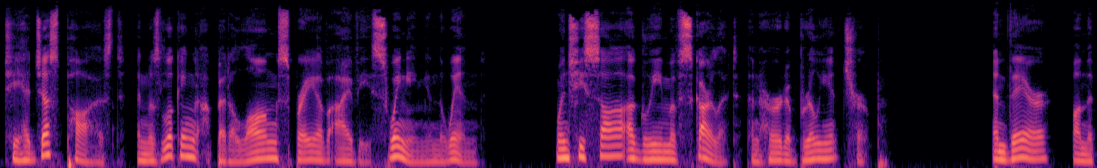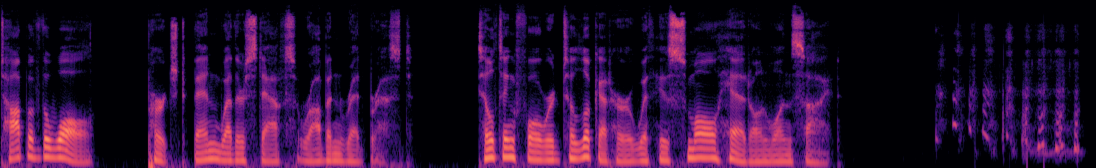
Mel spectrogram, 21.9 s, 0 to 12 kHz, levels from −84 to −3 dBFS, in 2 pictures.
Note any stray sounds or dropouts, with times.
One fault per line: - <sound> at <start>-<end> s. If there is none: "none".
- laugh at 20.3-21.9 s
